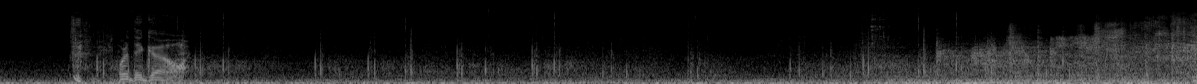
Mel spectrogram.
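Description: Footsteps crunch over loose rubble.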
